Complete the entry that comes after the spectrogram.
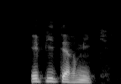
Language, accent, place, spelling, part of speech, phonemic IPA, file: French, France, Lyon, épithermique, adjective, /e.pi.tɛʁ.mik/, LL-Q150 (fra)-épithermique.wav
- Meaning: epithermal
